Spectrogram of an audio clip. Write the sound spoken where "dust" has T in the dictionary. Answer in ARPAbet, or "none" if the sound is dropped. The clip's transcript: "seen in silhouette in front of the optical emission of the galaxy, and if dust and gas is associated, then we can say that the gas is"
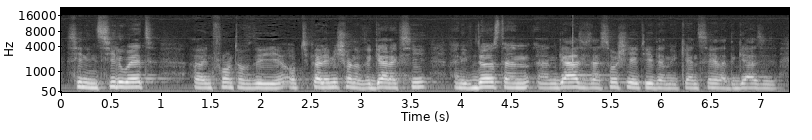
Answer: T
